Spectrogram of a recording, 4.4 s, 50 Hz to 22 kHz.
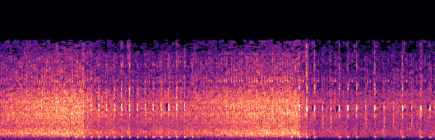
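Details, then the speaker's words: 2000 Mercury Cougar with a misfire, idling while ignition wires are pulled one at a time: uneven, stumbling idle with a choppy pulse about three per second, worsening as each good plug wire is pulled; ignition misfire. "Look at the next one. Look at that guys. See the misfire."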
